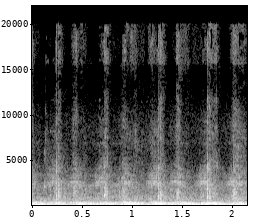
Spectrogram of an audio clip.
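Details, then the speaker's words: 2015-2017 Ford F-150 4x4 with heavy 35x12.50 tires on 22-inch wheels: left front hub bearing spun gives a low rumble with rough gritty pulses about four times a second, unlike the quiet other side; worn hub assembly. "Here was our issue right here. This bearing, you might"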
